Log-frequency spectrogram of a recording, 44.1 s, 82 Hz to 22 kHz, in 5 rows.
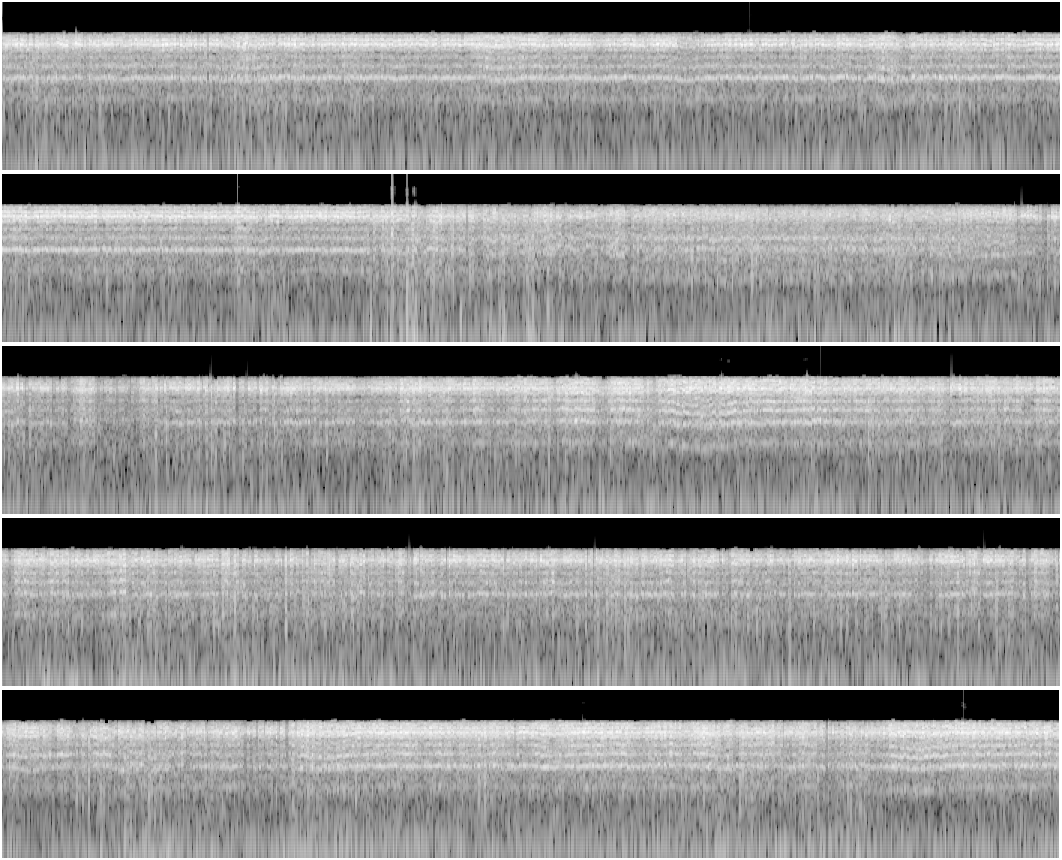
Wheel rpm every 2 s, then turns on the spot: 230, 230, 230, 230, 230, 230, 220, 200, 200, 230, 230, 230, 230, 230, 240, 230, 240, 230, 230, 230, 230, 220.
none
